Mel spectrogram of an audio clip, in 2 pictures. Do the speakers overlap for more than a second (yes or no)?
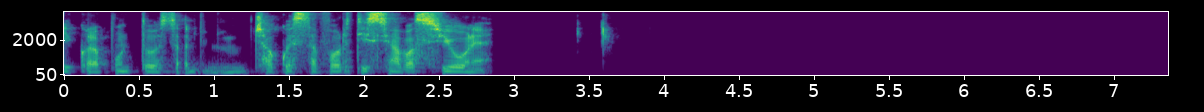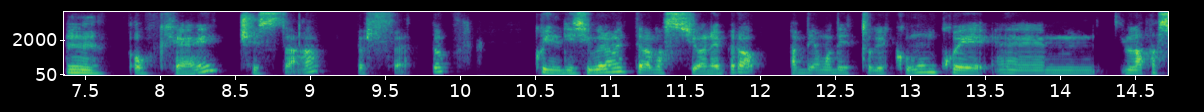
no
